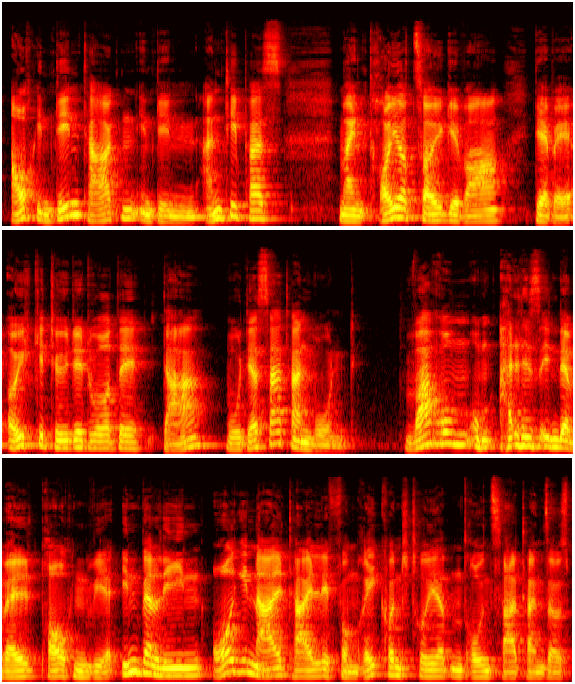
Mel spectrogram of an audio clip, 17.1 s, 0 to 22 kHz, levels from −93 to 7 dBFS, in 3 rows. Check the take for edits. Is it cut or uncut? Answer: uncut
